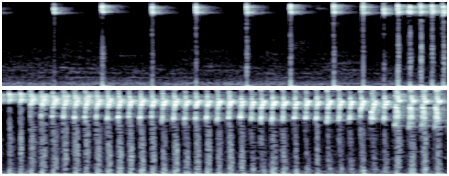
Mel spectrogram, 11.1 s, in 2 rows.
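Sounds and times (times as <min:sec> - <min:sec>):
lovebird high rattling trill: 0:04.2 - 0:11.1.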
